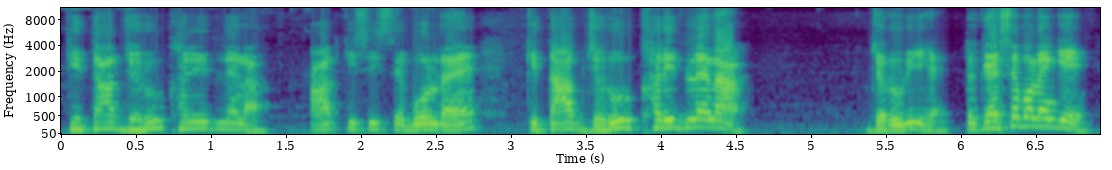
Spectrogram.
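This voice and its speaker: A male English teacher giving a spoken lesson, explaining patiently and repeating example sentences slowly for learners to copy. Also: fairly high pitch.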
